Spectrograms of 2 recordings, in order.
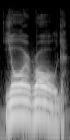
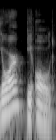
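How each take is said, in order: First: The r is linked straight into the next vowel. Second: The r is not linked to the next vowel. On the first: The speaker calls it right. "звук р соединяется с гласным звуком" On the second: The speaker calls it wrong. "просто произносят отдельно"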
